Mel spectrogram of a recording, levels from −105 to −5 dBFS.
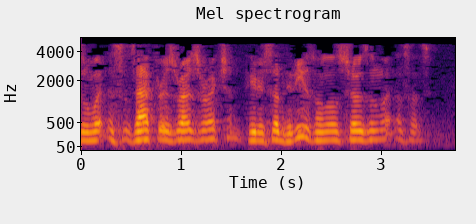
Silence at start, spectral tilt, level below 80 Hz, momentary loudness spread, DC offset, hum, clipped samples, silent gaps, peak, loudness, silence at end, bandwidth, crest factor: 0 s; -6 dB/octave; -70 dBFS; 15 LU; under 0.1%; none; under 0.1%; none; -14 dBFS; -31 LUFS; 0.3 s; 5 kHz; 18 dB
